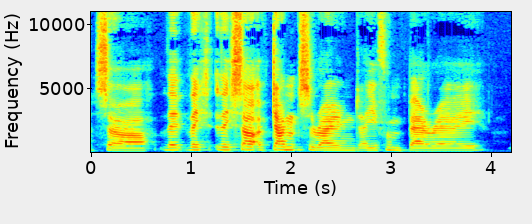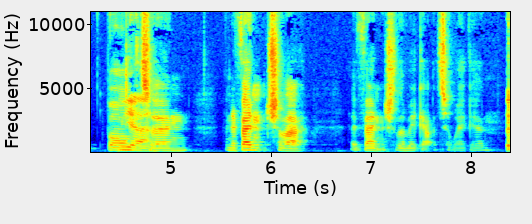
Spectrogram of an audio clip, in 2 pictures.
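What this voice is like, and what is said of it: Northern English Wigan accent. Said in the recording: “you noticed a twang ... People still get confused by my accent”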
